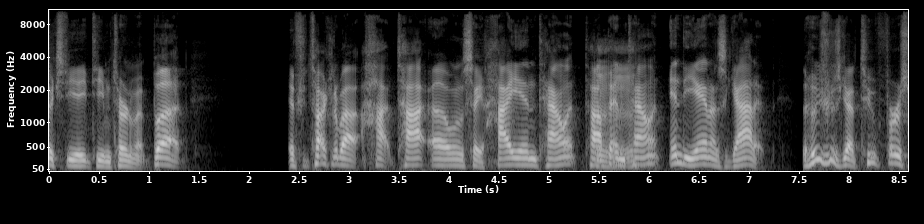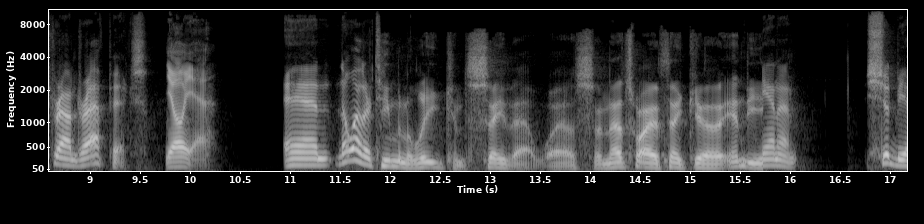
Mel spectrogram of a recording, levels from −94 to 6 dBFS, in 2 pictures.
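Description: From 11.90 to 15.73 s the speech turns low and sluggish, slowed to 0.69 speed and about 6.5 semitones down: a wrong sample rate, which fits 32 kHz audio played back at 22 kHz.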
